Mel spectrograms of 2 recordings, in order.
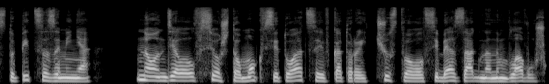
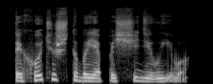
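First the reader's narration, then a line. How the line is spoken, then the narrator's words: Even-toned question. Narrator (Russian): спрашивает он ровным тоном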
